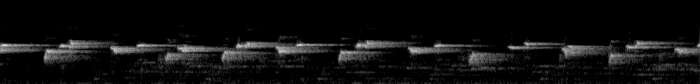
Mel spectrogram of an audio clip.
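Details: Sooty-headed bulbul lure song: steady, lively series of short liquid whistles, each swooping up and down, repeated in quick succession throughout without a break.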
